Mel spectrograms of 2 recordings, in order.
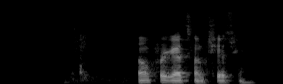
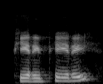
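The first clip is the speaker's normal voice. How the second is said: higher-pitched mock Indian accent with tapped r's; put-on Indian accent; 6 semitones higher than usual. Shown as a demonstration. Showing a friend the chip flavor sounds better accented, put-on Indian accent. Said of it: "If you say it with an accent".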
